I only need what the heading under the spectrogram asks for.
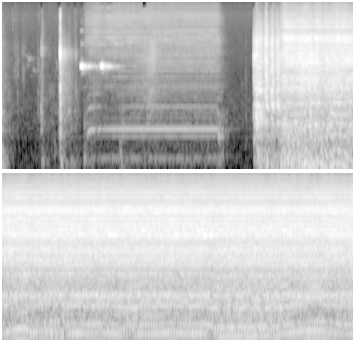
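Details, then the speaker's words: Nasty RXDI engine on the bench after rust-packed injector and regulator were found and a new fuel rail fitted and primed: short crank, then it runs with an uneven, stumbling beat; it is still misfiring. "Still got a bit of a misfire to"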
